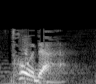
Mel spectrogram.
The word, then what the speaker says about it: todah: There's a Hebrew word, toda. Well, we can spell it in English as T-O-D-A-H, toda.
